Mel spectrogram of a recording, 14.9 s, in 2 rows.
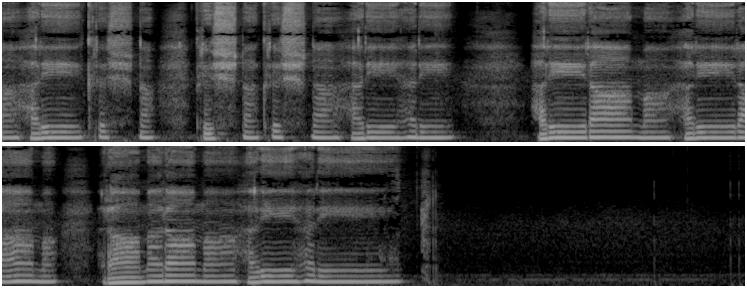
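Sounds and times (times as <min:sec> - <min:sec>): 
mantra chanting: 0:00.0 - 0:04.6, 0:05.3 - 0:11.6.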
